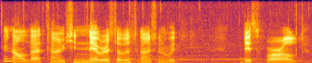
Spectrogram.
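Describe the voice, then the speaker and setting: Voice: mid-range voice, level tone, moderate pace, a bit bright. A streamer giving casual gameplay commentary, chill and musing aloud while playing. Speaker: streamer playing a story game. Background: game music.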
